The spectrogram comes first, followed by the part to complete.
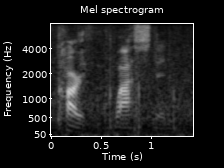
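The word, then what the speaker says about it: Karthwasten: little ridiculous to me almost decarthlaston harth wayston cath wayston no it's karthwastin all right watts car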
